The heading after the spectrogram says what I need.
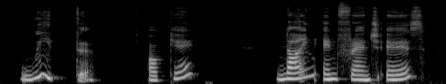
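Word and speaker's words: huit: Notice that H is silent and you say it as with.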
